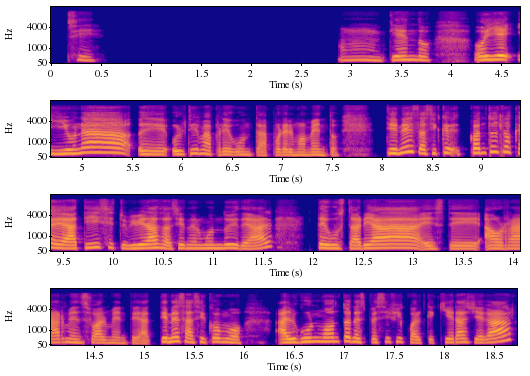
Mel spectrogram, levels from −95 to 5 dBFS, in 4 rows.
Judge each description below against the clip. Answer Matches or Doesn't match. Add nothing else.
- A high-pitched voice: Matches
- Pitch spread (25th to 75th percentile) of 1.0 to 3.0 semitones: Doesn't match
